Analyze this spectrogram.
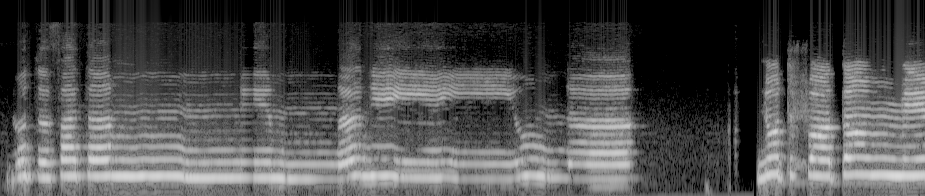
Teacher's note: So we don't make a noon sound anymore. We don't say tan anymore. We say tam.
